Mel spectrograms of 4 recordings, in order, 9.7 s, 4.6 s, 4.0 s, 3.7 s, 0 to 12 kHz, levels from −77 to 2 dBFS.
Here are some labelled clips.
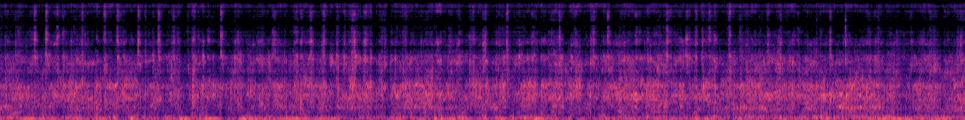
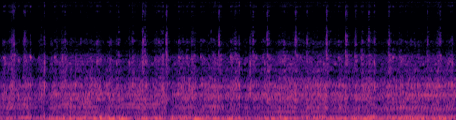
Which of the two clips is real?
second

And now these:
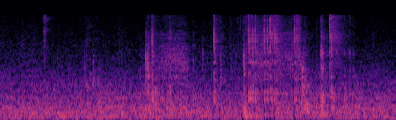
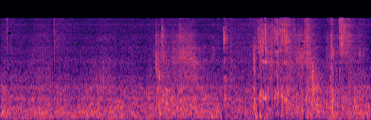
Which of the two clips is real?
first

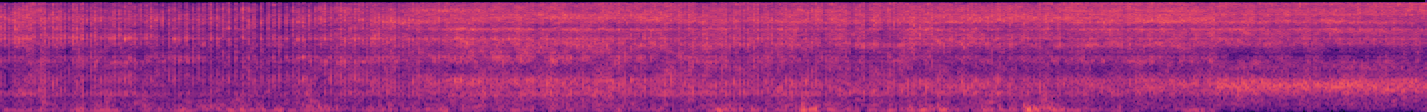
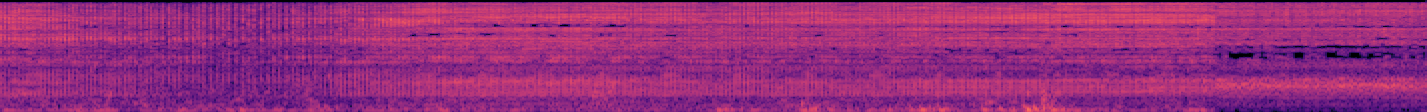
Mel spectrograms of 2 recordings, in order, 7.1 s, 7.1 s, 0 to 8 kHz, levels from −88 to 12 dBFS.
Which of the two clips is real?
second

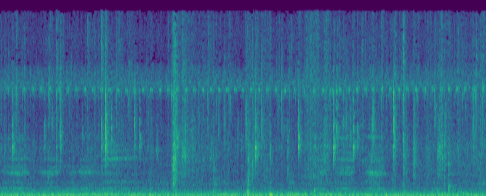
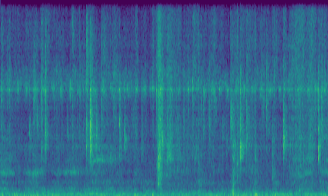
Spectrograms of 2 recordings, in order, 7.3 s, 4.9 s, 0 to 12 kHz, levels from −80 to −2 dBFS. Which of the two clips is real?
first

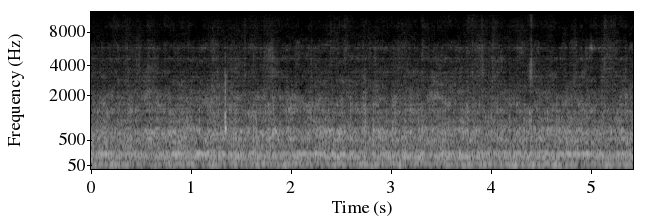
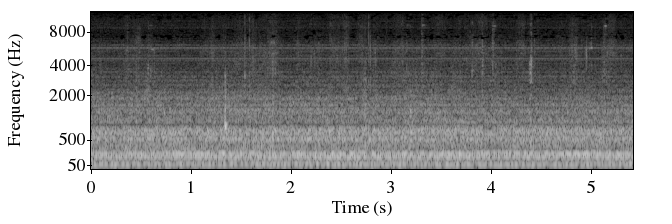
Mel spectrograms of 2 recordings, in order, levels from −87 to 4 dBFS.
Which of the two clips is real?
second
